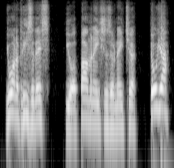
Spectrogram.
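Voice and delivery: loud, high, furious taunting. Acted. Agent waving his gun at birds, furious taunt. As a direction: threaten the birds, rising to a shriek. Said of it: "waved it furiously".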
